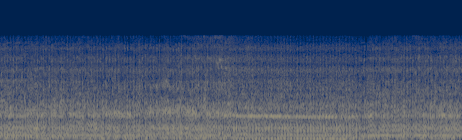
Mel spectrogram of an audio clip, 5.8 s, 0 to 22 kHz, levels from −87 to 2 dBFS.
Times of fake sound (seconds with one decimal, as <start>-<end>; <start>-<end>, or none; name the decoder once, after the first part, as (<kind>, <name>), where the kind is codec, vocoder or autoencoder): 0.0-2.9 (vocoder, HiFi-GAN); 4.5-5.8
